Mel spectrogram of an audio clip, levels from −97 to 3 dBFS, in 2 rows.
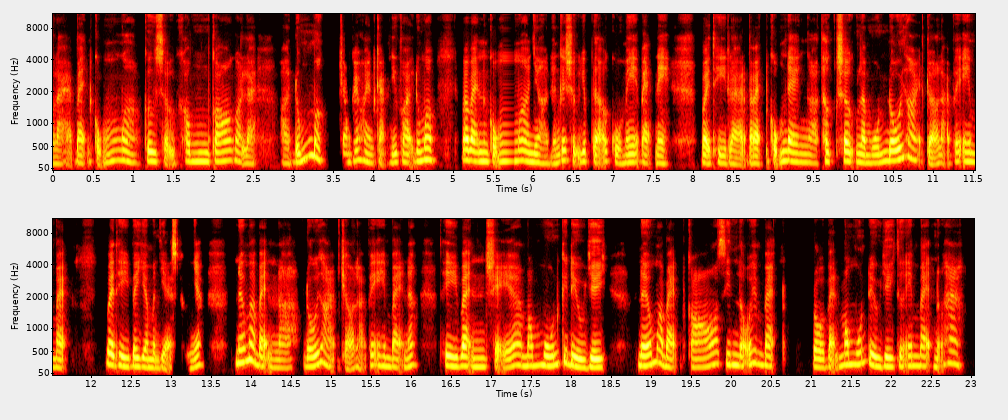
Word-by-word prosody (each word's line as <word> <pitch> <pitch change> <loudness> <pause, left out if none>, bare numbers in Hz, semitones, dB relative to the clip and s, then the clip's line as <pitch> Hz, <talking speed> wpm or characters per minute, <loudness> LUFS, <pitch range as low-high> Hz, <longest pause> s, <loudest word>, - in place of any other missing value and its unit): là 145 -1 -7
bạn 165 - -2
cũng, 210 +5 -4
ờ, 185 -5 -2
cư 200 -1 +4
xử 190 - -3
không 195 -1 -1
có, 205 +2 0
gọi 210 -2 -3
là, - - -5 0.3
ờ, 155 -1 -9
đúng 220 - 0
mực 275 -7 +2 0.2
trong 180 -1 -5
cái 215 +3 -3
hoàn 180 -6 -4
cảnh - - -6
như 175 +1 -2
vậy, 175 -3 -1
đúng 200 0 0
hông? 230 -1 +3 0.3
Và 220 0 +9
bạn 195 -2 +4
cũng, 195 +2 -1
ơ, 210 - +2
nhờ 175 -5 0
đến 150 - -4
cái 215 - +2
sự 220 - -2
giúp 200 0 0
đỡ - - +2
của 165 - -2
mẹ 170 +3 0
bạn 165 -2 -3
nè, 155 -3 -1 0.4
vậy - - +5
thì 155 -2 -3
là 145 -3 -2
bạn 155 - +3
cũng 200 - +1
đang, 185 -4 +3
à, 155 -2 -7
thực 195 -2 +1
sự 200 -2 +6
là 170 -2 +3
muốn 165 +4 -1
đối 215 +5 +7
thoại 245 -7 -4
trở - - +1
lại - - -6
với 195 - -1
em 195 -2 -1
bạn. 170 -2 -1 0.5
Vậy 230 -3 +6
thì 200 -3 +3
bây 190 -1 +2
giờ 185 -2 +1
mình 165 - -1
giả - - -2
sử - - -3
nhá, 205 +5 0 0.4
nếu 270 +2 +2
mà 330 -1 +4
bạn, 175 -6 0
à, 165 0 -9
đối 195 +4 +2
thoại 295 - -4
trở - - -4
lại - - -10
với 220 - -1
em 205 -3 -3
bạn 175 0 -3
á, 215 +2 -3 0.3
thì 205 -2 +5
bạn 185 -2 +3
sẽ 190 +3 -1
mong 210 +2 -2
muốn 210 +2 +4
cái 300 - -2
điều 190 -6 +5
gì 175 -1 +7 0.4
nếu 210 0 +6
mà 250 -1 -1
bạn 200 - 0
có 185 +7 -2
xin 230 -2 0
lỗi 210 - 0
em 240 -4 -4
bạn? 210 -2 -1 0.5
Rồi 175 -2 +2
bạn 200 - -2
mong 230 +1 +2
muốn 245 +4 -2
điều 210 -4 +4
gì 190 -1 +3
từ 205 - -1
em 210 0 -2
bạn 205 - -1
nữa 180 - -4
ha? 245 -3 -6
195 Hz, 260 wpm, -20 LUFS, 175-215 Hz, 0.5 s, Và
